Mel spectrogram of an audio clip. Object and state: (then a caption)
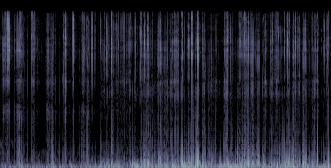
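Glass candle jar scratched and tapped. Long nails scratch and tap the sides of a medium etched glass candle jar filled with solid wax. The result is a quiet, dense run of rapid scratches and short taps, with a mostly low, muffled body and faint bright scratchy edges, growing slightly busier toward the middle.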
